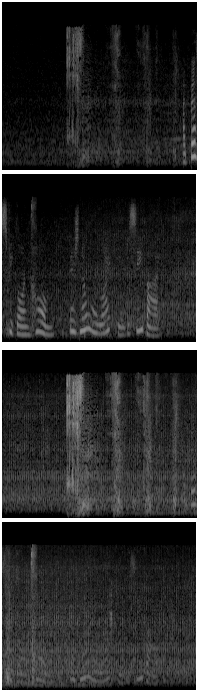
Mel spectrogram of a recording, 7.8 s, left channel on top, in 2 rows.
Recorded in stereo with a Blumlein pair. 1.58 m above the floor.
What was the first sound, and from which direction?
Chewing, 55° right.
